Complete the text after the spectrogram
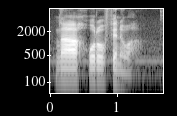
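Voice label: "nga horo whenua", Māori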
